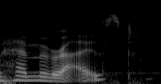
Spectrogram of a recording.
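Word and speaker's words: euhemerised: You hemorrhized.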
